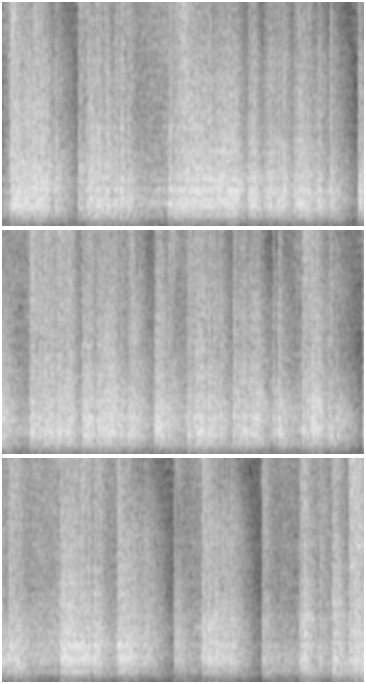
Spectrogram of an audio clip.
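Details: Powercraft Harris cutting outfit with a flashback-free Innova attachment and built-in tip mixer, tip touched against metal: sharp pops about once a second with flame hiss between; the torch holds without flashback.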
